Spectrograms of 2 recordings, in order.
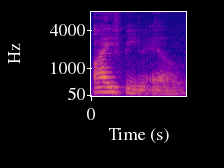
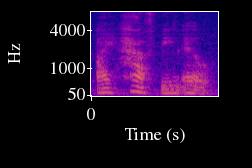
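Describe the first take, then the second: First: The verb is contracted onto the pronoun. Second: The verb is stressed with a full vowel. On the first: This is the ordinary conversational way. "you would more often say" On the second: The illness was especially severe. "put special stress on the severity of the illness"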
